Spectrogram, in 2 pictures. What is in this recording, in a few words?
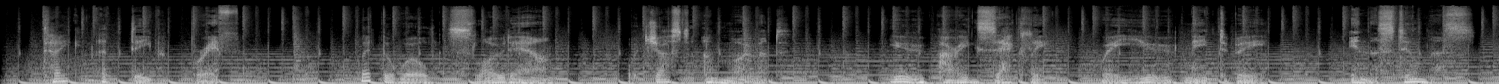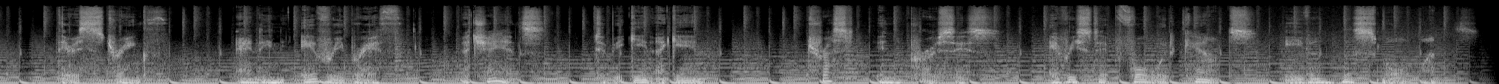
Bank Commercial, Television Spots, Emotive, Thoughtful, Meditative, male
